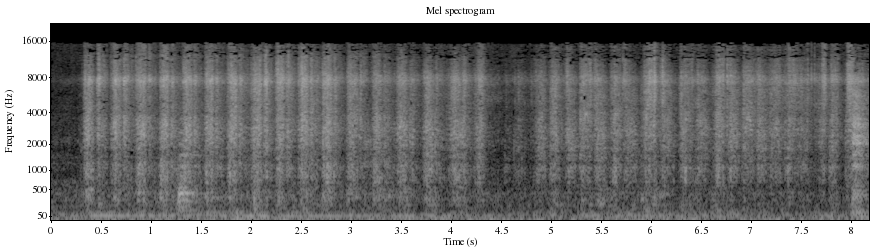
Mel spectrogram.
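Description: Stiff plastic-bristled hand brush scrubbing a dirty spot on a fabric sofa armrest, bristles rasping on the upholstery in quick, short back-and-forth strokes.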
